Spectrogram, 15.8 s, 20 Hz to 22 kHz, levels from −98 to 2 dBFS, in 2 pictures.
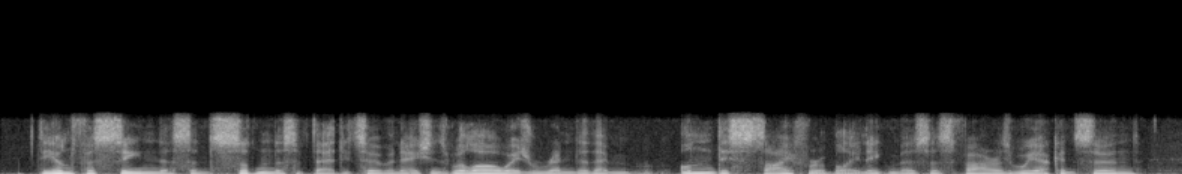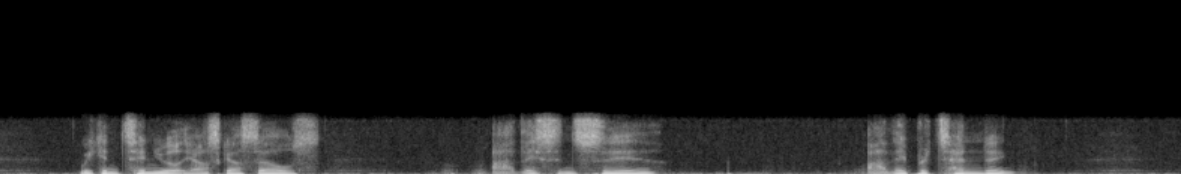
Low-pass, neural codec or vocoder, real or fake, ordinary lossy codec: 7.2 kHz; vocoder, 44.1 kHz, 128 mel bands every 512 samples, BigVGAN v2; fake; Opus, 24 kbps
